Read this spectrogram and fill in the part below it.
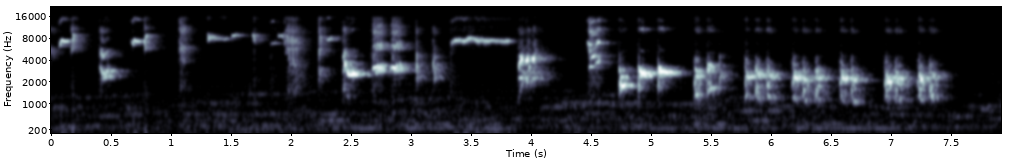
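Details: Fast orange-headed thrush roll song used to make other birds sing, opening with high whistles and slurs and ending in a repeated series of buzzy notes before fading.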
